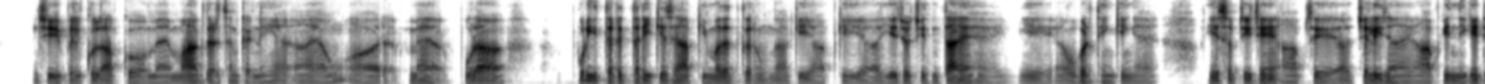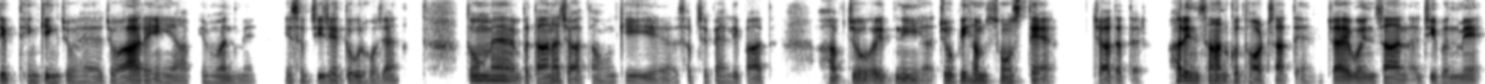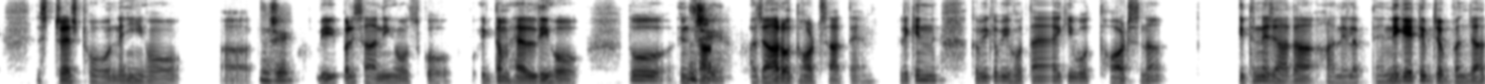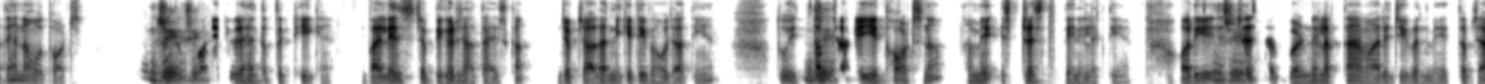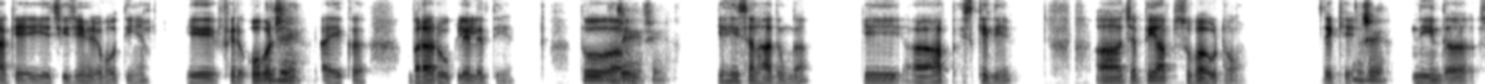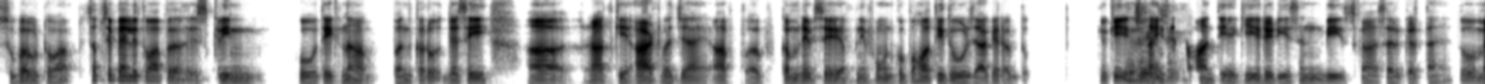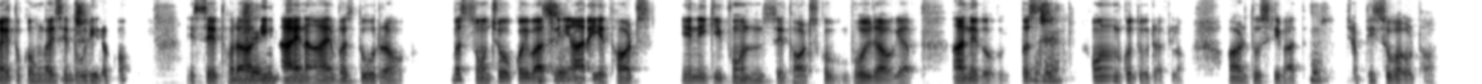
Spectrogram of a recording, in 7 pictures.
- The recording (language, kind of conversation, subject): Hindi, advice, क्या ज़्यादा सोचने और चिंता की वजह से आपको नींद नहीं आती है?
- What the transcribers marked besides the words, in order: in English: "ओवरथिंकिंग"; in English: "नेगेटिव थिंकिंग"; in English: "थॉट्स"; in English: "स्ट्रेस्ड"; tapping; in English: "हेल्दी"; in English: "थॉट्स"; in English: "थॉट्स"; in English: "नेगेटिव"; in English: "थॉट्स"; in English: "पॉजिटिव"; in English: "बैलेंस"; in English: "नेगेटिव"; in English: "थॉट्स"; in English: "स्ट्रेस"; in English: "स्ट्रेस"; in English: "ओवरथिंकिंग"; in English: "साइंस"; in English: "रेडिएशन"; in English: "थॉट्स"; in English: "थॉट्स"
